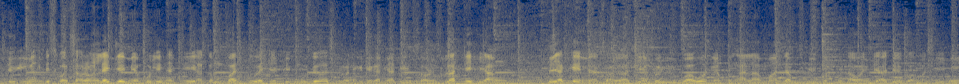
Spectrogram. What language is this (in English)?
Malay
